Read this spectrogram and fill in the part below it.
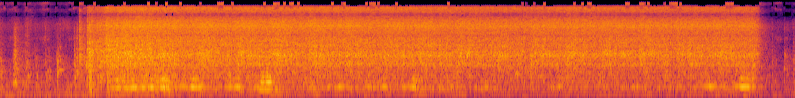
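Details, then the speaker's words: DIY guitar rim sander: steady high sanding hiss with faint uneven chatter because the unsanded guitar rim is not yet shaped to the disc. "you can hear it's not quite to the shape of the disc yet. You hear it kind of chatter a little."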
